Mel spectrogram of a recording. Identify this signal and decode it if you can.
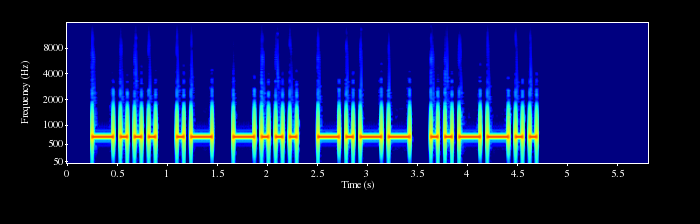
Morse code, heard as a keyed tone, about 17 wpm, 700 Hz. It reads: BABY?
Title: Sentences from Top 1300 Words 17wpm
